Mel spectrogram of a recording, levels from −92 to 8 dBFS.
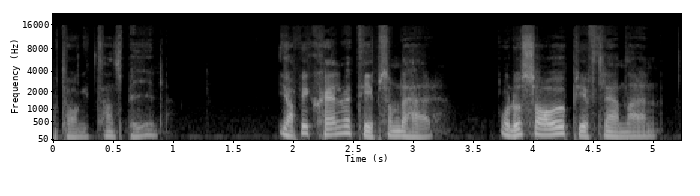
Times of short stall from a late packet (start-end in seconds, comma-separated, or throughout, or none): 3.59-3.64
